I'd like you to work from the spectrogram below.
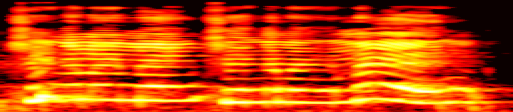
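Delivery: a high, sing-song "ching-a-ling-ling" like a ringing phone; mock phone ring. Imitating phone ringing again.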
